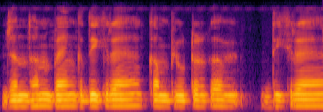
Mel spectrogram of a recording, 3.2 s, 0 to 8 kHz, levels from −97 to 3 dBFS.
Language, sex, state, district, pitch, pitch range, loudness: Hindi, male, Jharkhand, Deoghar, 115 Hz, 115-120 Hz, -16 LUFS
